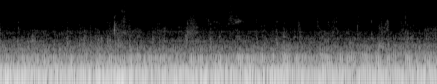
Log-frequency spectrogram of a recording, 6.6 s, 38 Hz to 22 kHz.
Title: Skoda Octavia 3 1 6TDI rattling sound when steering left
